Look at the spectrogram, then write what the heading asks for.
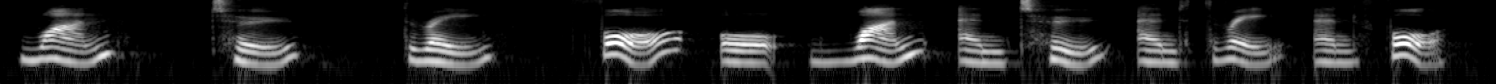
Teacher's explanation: here the words I'm stressing are the numbers 1 2 3 4 the less important words are squeezed in between the beats the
